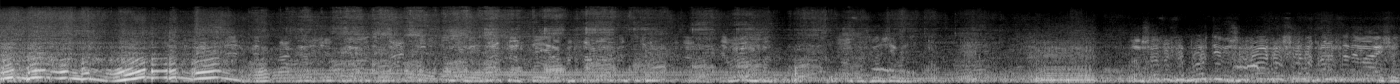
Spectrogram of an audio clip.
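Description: A vehicle engine being revved hard. Its pitch swoops down and back up several times in the first two seconds, then holds at a steadier level.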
